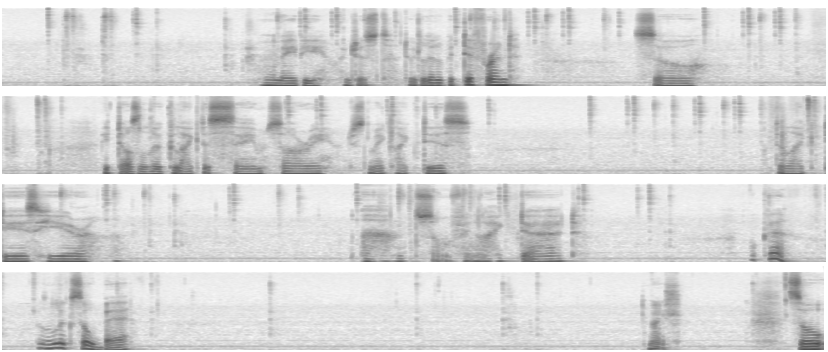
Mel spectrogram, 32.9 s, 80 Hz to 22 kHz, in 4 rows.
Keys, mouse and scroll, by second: 0.5 Tab, 0.6 scroll down 4, 0.9 Tab, 1.2 click, 1.4 middle click, 2.3 scroll up 3, 2.8 shift+click, 2.8 scroll up 1, 3.8 shift+click, 4.6 shift+middle click, 5.1 click, 5.5 shift+click, 6.0 click, 7.2 click, 7.3 shift+click, 7.6 shift+click, 8.5 Delete, 8.7 middle click, 10.1 middle click, 10.9 shift+click, 12.2 shift+click, 12.2 shift+middle click, 12.4 shift+middle click, 12.9 click, 14.3 click, 15.4 shift+click, 15.5 shift+click, 16.2 Delete, 16.6 click, 17.3 shift+click, 17.6 scroll up 2, 17.8 shift+middle click, 18.6 shift+click, 19.3 click, 20.1 scroll down 4, 20.3 Tab, 20.5 middle click, 20.9 Tab, 21.3 click, 22.1 click, 23.0 middle click, 24.6 middle click, 26.0 middle click, 28.7 middle click, 29.6-30.1 scroll down 3, 29.9 middle click, 32.1 scroll down 1, 32.3 scroll up 3, 32.5 middle click.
